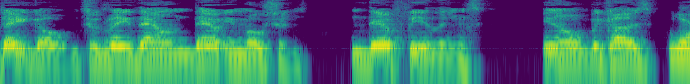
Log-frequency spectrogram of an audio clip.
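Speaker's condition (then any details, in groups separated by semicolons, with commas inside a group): Sporadic ALS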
